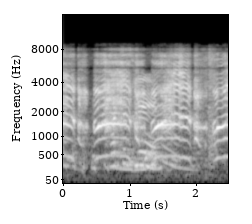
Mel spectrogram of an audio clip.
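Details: Newborn boy's first cries right after birth and cord cutting, in delivery room: strong, high-pitched bursts with brief gasping pauses.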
